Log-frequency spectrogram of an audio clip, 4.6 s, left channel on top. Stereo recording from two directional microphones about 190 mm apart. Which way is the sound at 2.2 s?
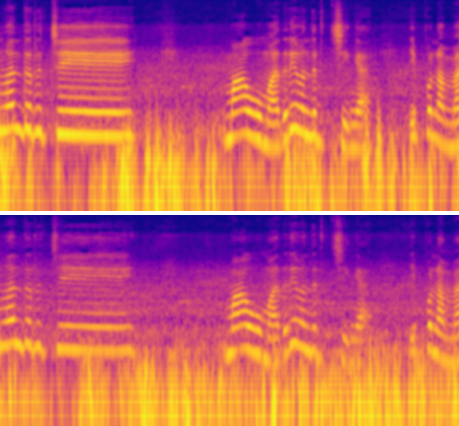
20° left (ahead or behind).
